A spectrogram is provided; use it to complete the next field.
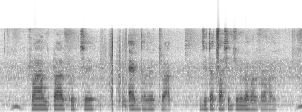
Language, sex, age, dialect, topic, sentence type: Bengali, male, 25-30, Northern/Varendri, agriculture, statement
